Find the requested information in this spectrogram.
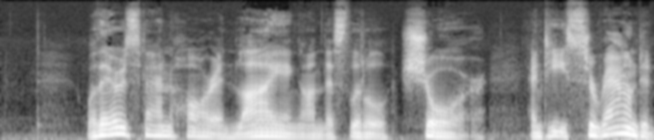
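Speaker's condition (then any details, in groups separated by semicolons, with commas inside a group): No condition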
